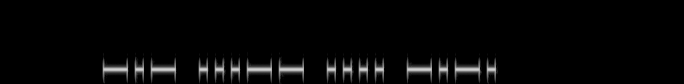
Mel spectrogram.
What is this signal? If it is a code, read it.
Morse code, heard as a keyed tone, about 16 wpm, 700 Hz. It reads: K3HC
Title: USA Call Signs - 4 Characters - Repeated 3x - 15wpm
